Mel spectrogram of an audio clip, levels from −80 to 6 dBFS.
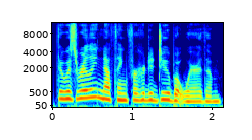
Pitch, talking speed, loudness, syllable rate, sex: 210 Hz, 305 wpm, -16 LUFS, 7.0 syllables/s, female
